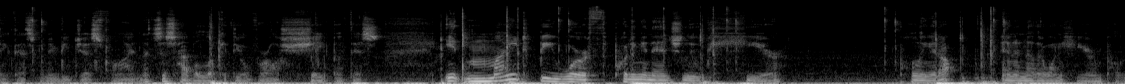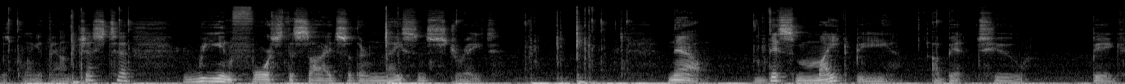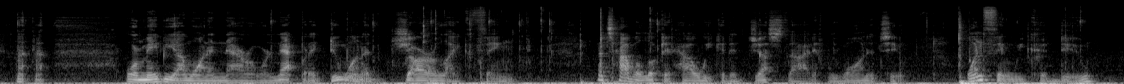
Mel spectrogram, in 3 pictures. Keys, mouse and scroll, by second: 2.1 KP_1, 5.0 Tab, 7.0 ctrl+r, 9.8 ctrl+r, 12.0 Tab, 15.1 a, 15.4-18.0 middle drag, 17.0 ctrl+s, 20.9 middle click, 22.1 middle click, 27.9 click, 28.5 Tab, 32.1 KP_1.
